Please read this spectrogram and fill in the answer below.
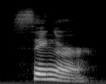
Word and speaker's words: singer: Sometimes if you add a suffix to a word that ends with an ng, you will still pronounce it as an ng. Sing. Singer. I did not pop the g singer.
